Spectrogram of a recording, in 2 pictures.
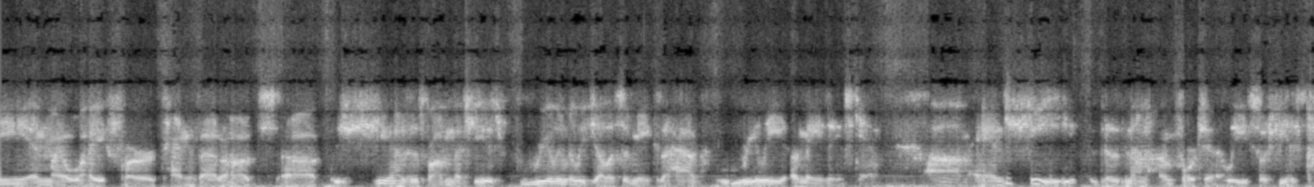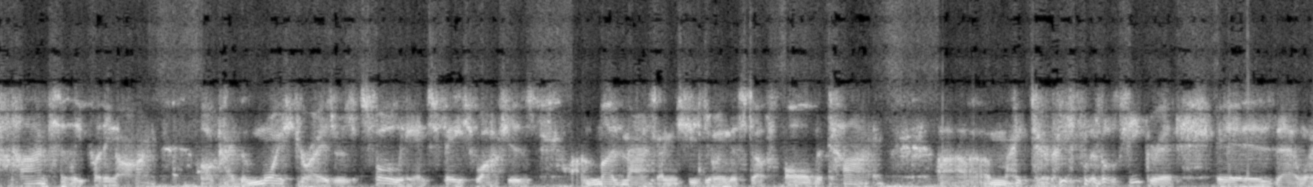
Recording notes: One of our listeners is on the phone and wants to tell us his Dirty Little Secret that might be affecting his wifes complection??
